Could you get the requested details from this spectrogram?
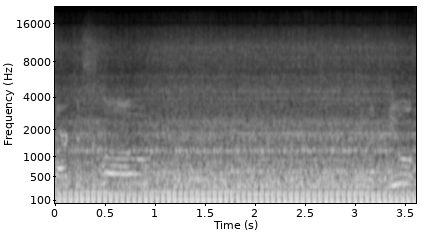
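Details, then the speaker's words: John Deere mower being winterized, fuel shutoff valve closed after running 5 minutes with fuel stabilizer: single-cylinder chug about 3.5 beats a second turns uneven and sags, stumbling toward stall; fuel starvation confirms valve works. "Now this may take a few minutes, but you'll start to hear the engine sound funny. You'll start to hear that it is starving for that fuel."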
